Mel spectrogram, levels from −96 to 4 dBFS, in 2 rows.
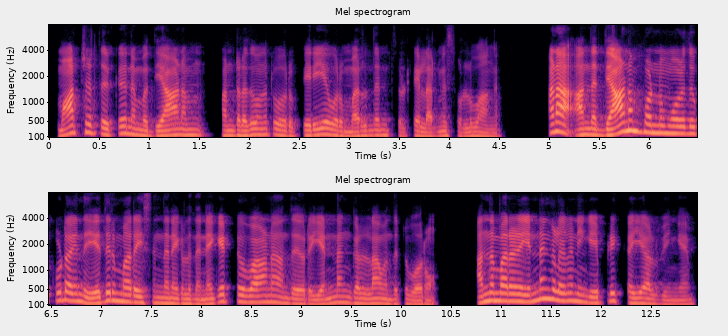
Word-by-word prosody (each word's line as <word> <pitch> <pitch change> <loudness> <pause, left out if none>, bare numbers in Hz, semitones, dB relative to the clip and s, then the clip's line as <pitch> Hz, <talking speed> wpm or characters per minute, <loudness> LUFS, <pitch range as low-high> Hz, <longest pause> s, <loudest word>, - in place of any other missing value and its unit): மாற்றத்திற்கு 185 -4 0
நம்ம 140 -4 -1
தியானம் 145 +3 +1 0.3
பண்றது 130 +1 -1
வந்துட்டு 155 0 -4
ஒரு 120 - -5
பெரிய 140 +4 0
ஒரு 125 - -1
மருந்துன்னு 130 +3 -3
சொல்ட்டு, 120 +3 -7
எல்லாருமே 110 +3 -4
சொல்லுவாங்க. 105 -2 -4 0.6
ஆனா - - +7 0.2
அந்த 155 0 +2
தியானம் 230 - +7
பண்ணும்பொழுது 185 -3 +2
கூட, 210 +2 -1
இந்த 170 -6 0
எதிர்மறை 180 -3 +1
சிந்தனைகள் 135 -4 -2
இந்த 115 -1 -3
நெகட்டிவ்வான, 170 +2 0
அந்த 130 -2 -4
ஒரு 115 - -4
எண்ணங்கள்லாம் 130 -3 -2
வந்துட்டு 120 0 -7
வரும். 105 0 -5 0.4
அந்த 195 - +2
மாரியான 195 -2 +4
எண்ணங்களை 245 0 +2
எல்லாம் 200 -1 -1
நீங்க 160 - -3
எப்படி 200 +7 -4
கையாளுவீங்க? 115 -6 -3
145 Hz, 155 wpm, -24 LUFS, 125-180 Hz, 0.6 s, ஆனா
